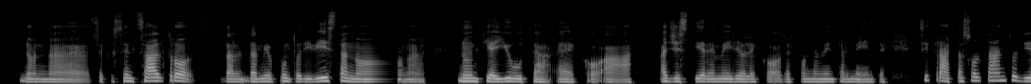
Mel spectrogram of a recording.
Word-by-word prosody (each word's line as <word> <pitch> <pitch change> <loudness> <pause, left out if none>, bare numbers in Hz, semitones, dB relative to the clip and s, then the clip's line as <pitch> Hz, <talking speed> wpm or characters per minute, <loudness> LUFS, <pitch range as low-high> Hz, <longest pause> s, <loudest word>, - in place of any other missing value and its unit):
non 125 -2 -1
ehm, 110 -4 0
se 135 - -10
senz'altro 155 +3 +3
s - - -26
dal 125 -4 -1
dal 135 -1 +1
mio 135 -1 +1
punto 140 -1 0
di 130 - 0
vista 155 +4 +4
non 120 -3 0 0.6
non 145 -4 +4
ti 135 - +2
aiuta 130 -3 +3
ecco 120 -1 -2
a 105 -2 -1 0.3
a 145 - +1
gestire 135 0 0
meglio 130 0 +2
le 125 -1 -2
cose, 120 -1 -4
fondamentalmente. 125 -1 -2 0.3
Si 200 - -7
tratta 145 -4 0
soltanto 180 +4 -1
di 145 -2 +1
130 Hz, 155 wpm, -32 LUFS, 125-145 Hz, 0.6 s, vista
